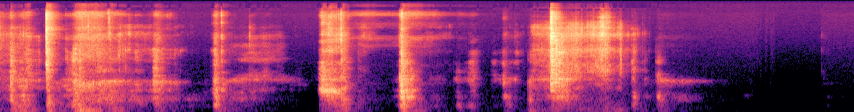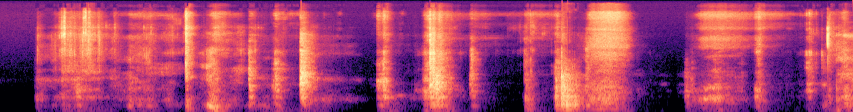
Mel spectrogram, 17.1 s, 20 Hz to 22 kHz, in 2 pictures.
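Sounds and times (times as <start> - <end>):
metal parts and tools clinking: 5.3 - 6.4, 9.0 - 11.1.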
